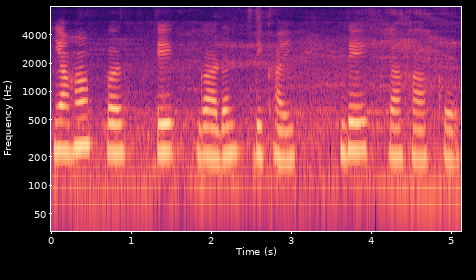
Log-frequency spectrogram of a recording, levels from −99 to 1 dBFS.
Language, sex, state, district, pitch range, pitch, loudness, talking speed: Hindi, female, Madhya Pradesh, Dhar, 205-230 Hz, 220 Hz, -15 LUFS, 95 wpm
